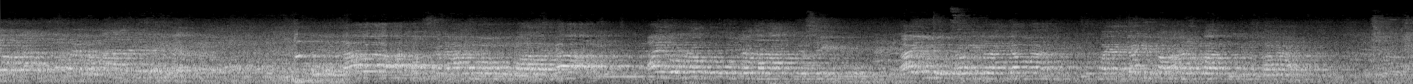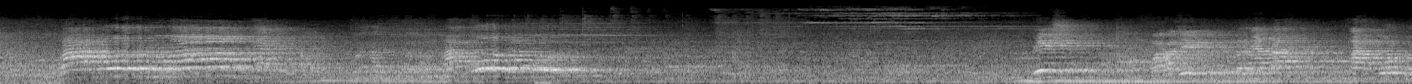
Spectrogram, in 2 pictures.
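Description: Young people sing together through a loudspeaker in a large echoing hall.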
